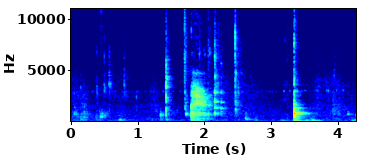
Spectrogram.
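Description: Small plastic yogurt-drink bottles being handled and drunk from: light plastic clicks, a short breathy sound about two seconds in, and a single sharp knock on the wooden table a little after three seconds in.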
